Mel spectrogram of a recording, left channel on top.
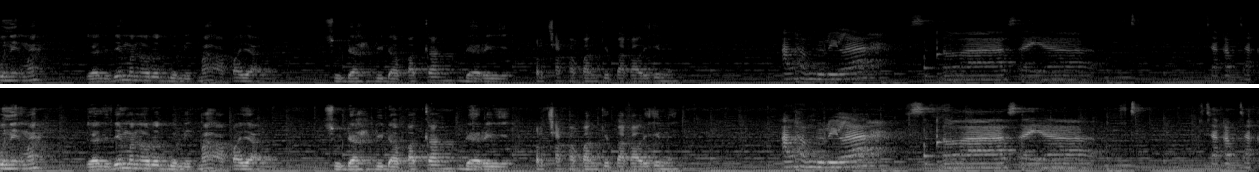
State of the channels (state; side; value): quieter; left; 15.9 dB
